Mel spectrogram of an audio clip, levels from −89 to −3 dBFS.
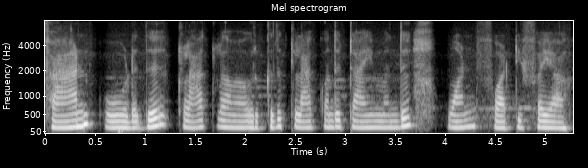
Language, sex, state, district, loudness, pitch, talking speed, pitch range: Tamil, female, Tamil Nadu, Kanyakumari, -18 LUFS, 170 Hz, 135 wpm, 165-180 Hz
